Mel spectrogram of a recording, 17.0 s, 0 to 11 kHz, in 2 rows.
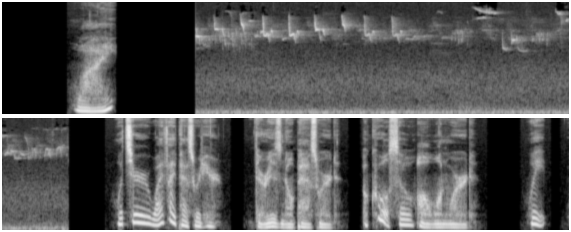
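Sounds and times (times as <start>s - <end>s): small birds chirping: 2.9s - 9.5s.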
